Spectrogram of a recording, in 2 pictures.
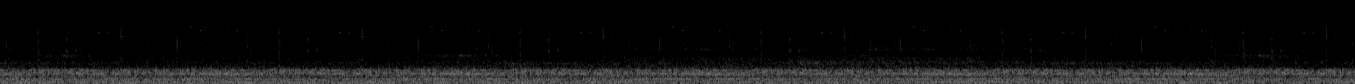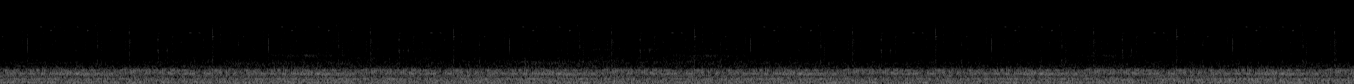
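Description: A small fire crackles and burns steadily.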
